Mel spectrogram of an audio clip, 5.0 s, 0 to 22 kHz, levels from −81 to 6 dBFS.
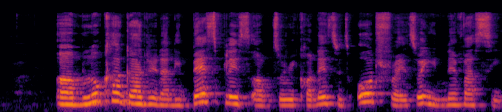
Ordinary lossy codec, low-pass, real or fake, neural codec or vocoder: none; 14.4 kHz; fake; vocoder, 48 kHz, 128 mel bands, Vocos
